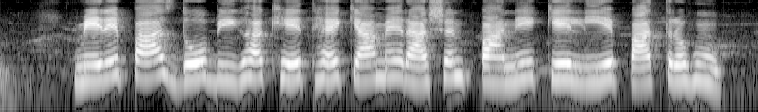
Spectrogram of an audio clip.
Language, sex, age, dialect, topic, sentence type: Hindi, female, 25-30, Awadhi Bundeli, banking, question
